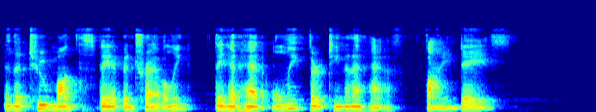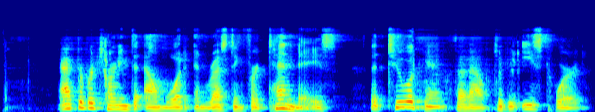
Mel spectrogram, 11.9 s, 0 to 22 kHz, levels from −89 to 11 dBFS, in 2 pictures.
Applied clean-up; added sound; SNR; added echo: neural mask model DeepFilterNet 3.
